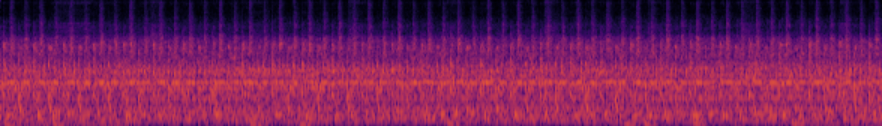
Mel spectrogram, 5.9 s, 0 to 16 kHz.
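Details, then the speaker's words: Detroit Diesel Series 60 11.1 in a Freightliner FLD120 with bad injectors, cold after a hard start: uneven lumpy idle with a sharp knock about two or three times a second, apparently firing on only 2 cylinders while others stay cold. "Yeah, but I got this damn knock though, man."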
